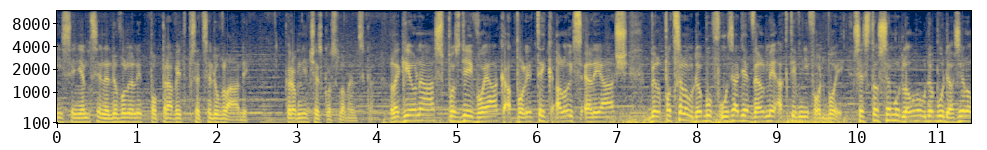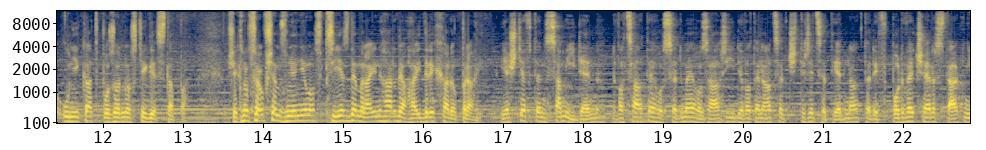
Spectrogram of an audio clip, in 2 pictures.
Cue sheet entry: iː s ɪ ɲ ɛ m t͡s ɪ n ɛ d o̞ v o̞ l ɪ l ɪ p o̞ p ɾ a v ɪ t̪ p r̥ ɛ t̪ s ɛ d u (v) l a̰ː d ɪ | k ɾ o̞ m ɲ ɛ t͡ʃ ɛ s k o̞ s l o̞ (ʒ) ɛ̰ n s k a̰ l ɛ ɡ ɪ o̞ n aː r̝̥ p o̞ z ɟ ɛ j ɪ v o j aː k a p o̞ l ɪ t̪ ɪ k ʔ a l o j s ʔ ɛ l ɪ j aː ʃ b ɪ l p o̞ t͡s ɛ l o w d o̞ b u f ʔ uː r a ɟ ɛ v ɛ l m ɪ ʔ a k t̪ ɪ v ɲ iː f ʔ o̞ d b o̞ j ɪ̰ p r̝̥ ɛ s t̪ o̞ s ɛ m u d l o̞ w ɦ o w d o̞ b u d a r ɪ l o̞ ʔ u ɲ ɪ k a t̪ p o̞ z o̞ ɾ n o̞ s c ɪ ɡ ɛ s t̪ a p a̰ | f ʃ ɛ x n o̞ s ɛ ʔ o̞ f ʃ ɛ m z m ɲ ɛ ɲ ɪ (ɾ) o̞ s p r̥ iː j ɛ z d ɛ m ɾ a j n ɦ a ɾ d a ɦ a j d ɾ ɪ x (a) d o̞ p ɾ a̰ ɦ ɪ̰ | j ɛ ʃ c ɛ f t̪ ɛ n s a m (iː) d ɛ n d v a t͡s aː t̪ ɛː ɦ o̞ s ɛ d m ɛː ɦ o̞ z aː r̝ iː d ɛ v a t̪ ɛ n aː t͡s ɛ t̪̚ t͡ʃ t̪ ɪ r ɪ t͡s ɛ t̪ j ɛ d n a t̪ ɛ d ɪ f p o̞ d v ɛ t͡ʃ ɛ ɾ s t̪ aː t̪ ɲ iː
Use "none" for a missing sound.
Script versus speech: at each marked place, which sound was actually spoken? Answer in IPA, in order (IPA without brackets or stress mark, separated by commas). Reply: v, v, l, a, iː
